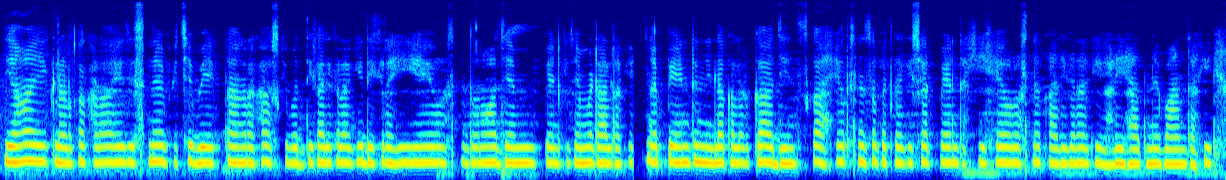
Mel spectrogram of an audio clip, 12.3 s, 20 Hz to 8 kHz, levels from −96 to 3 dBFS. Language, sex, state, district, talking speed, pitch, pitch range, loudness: Hindi, female, Uttar Pradesh, Jyotiba Phule Nagar, 275 wpm, 220 Hz, 215-225 Hz, -35 LUFS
